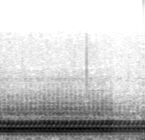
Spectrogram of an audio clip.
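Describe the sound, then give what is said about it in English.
The engine of a large black car hums steadily and fairly loud as it drives along a fashionable business street, a continuous low droning rumble with no voices and no breaks. “Yvonne entered a large black car and was driven away from her hotel.”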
